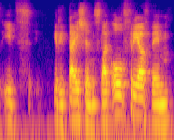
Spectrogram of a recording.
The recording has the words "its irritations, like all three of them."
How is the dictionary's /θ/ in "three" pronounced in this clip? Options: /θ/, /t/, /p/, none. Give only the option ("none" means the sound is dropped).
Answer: /θ/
